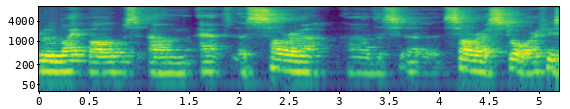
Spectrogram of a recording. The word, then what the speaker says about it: Soraa: In terms of the light bulbs, you can get zero blue light bulbs at a Sora, the Sora store. If you search for Sora Zero Blue, and Sora is spelled SORAA, you can find light bulbs today that are zero blue light bulbs.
